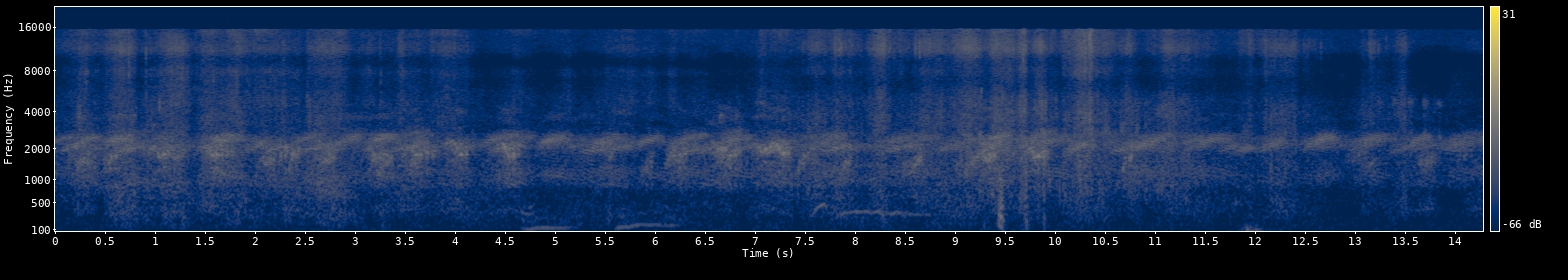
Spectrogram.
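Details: At night in a cemetery, a chorus of frogs and toads sings, many overlapping croaks repeated rapidly in a steady pulsing wash.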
